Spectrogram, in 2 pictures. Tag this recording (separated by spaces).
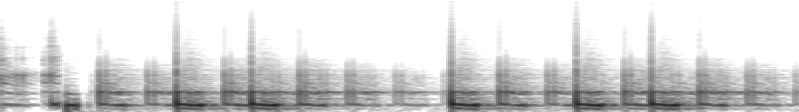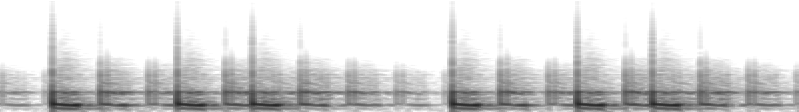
synthesized fx-pedal dub-techno zoom-pedal dub-step dubstep synthesizer stomp-box glitch-hop dark-techno techno electronic-music effect-pedal analog-fx ambient drumcode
